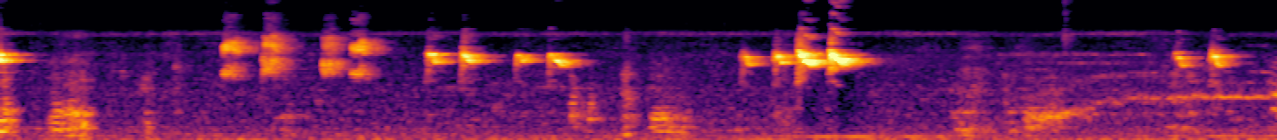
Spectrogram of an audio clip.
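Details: Young sooty-headed bulbul, four months old, delivering imitated song: a series of short sharp whistled chirps in quick groups, then a louder bright phrase and a few trailing notes.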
